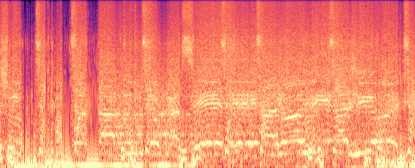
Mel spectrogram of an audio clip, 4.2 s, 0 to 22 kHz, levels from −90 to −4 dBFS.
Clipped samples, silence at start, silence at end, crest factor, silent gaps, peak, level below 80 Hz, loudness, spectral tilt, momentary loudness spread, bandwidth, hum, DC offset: 90%; 0 s; 0 s; 0 dB; none; 0 dBFS; -8 dBFS; 1 LUFS; -2.5 dB/octave; 3 LU; over 20 kHz; none; 2%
